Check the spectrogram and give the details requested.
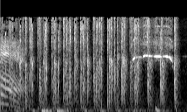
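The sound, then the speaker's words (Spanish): A small group in a studio claps rapidly and steadily for a few seconds, fairly loud, applauding the Colombia national football team, with a brief whistle-like tone and faint voices mixed in near the end. “Un aplauso grande a la selección Colombia, a lo que ha sido hasta el momento.”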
